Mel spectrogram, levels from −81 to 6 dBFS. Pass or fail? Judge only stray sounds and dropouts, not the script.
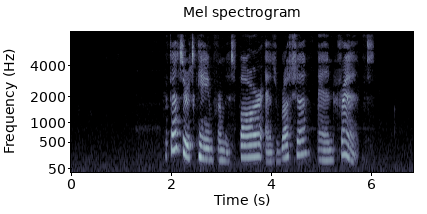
pass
